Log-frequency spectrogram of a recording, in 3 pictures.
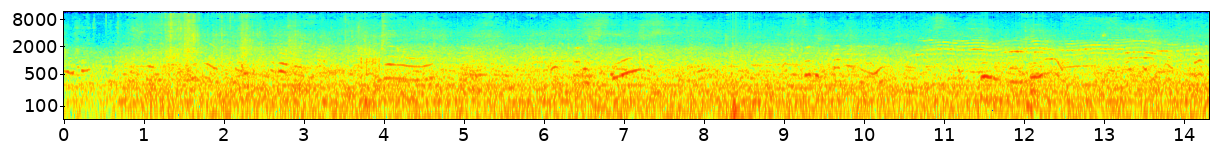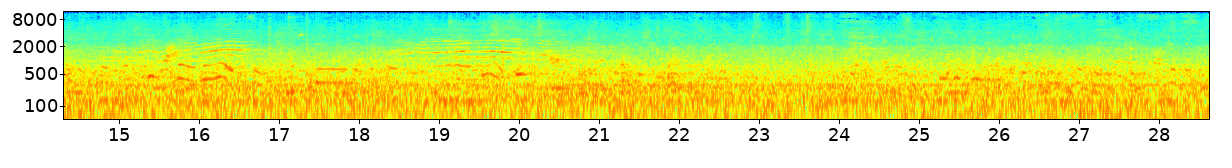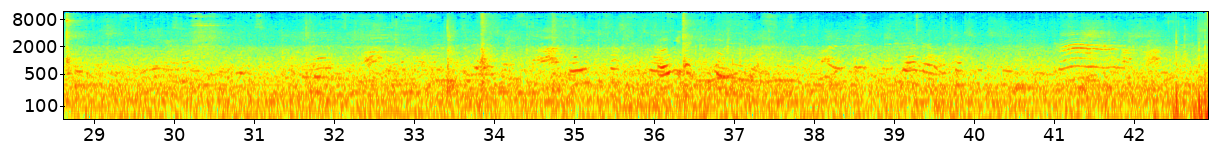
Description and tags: people at airport room 2
Group of people waiting to board a plane at the airport.
Sounds of conversation and large room ambiance.
Recorded with Zoom H1 built in mics.
large-room, people, group, airport, travel, crowd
